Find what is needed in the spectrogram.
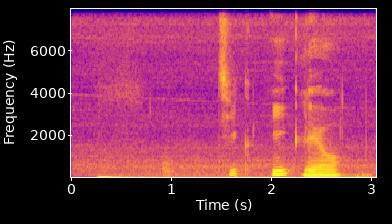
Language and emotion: Russian, neutral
